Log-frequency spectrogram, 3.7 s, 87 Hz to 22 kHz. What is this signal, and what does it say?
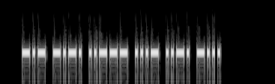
Morse code, heard as a keyed tone, about 36 wpm, 700 Hz. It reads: KC2VFB
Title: USA Call Signs - 6 Characters - Repeated 2x - 35wpm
